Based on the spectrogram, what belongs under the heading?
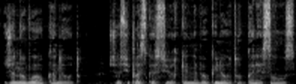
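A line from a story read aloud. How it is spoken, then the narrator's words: Confidential tone. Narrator (French): Barnaby d'un ton confidentiel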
